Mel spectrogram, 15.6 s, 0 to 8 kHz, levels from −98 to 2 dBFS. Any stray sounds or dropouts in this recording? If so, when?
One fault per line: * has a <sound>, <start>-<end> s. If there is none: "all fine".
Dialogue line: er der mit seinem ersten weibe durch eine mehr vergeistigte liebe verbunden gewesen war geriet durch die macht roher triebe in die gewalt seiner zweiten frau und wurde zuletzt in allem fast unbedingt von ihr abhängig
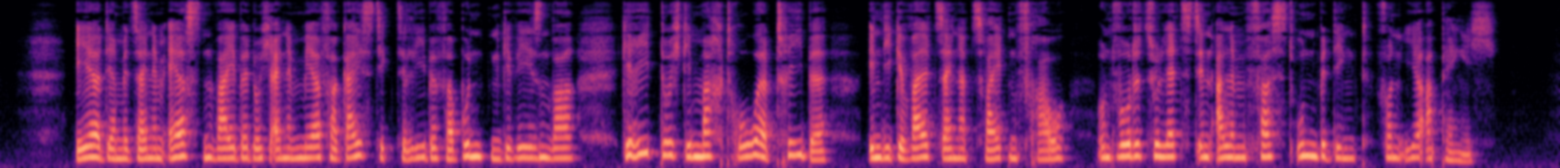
all fine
